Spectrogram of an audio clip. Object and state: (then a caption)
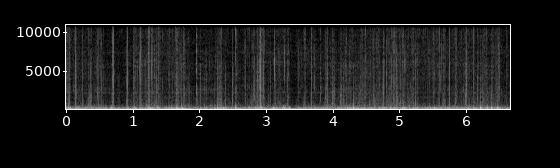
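Metal microphone grille being scratched. Long nails scratch the top of the hollow mesh grille on a black metal desk microphone, producing a dense, continuous low rumble of rapid rasping and thumping. The sound sits almost entirely in the deep bass, centered around 82 Hz, with a steady level and no bright top end.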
